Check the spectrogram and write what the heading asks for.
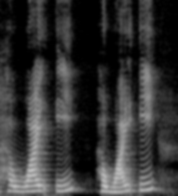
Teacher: you can even add a glottal stop like Hawaii. Hawaii.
